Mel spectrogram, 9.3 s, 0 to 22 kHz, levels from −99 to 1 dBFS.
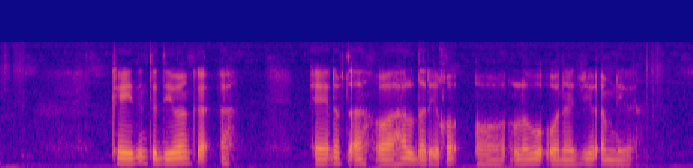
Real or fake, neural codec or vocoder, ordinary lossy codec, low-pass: real; none; none; none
